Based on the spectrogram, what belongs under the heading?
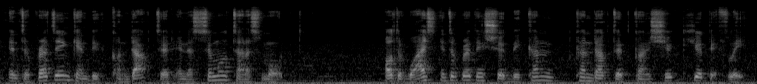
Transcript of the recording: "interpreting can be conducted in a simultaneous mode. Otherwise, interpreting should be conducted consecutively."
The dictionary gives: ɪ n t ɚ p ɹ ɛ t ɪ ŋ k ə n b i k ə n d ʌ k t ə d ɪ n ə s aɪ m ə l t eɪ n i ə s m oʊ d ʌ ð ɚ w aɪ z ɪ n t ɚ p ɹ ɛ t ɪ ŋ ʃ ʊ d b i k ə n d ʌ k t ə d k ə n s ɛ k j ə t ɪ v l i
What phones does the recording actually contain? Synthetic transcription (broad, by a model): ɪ n t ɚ p ɹ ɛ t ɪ ŋ k ə n b i k ə n d ʌ k t ə d ɪ n ə s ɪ m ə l t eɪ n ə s m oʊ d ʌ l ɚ w aɪ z ɪ n t ɚ p ɹ ɛ t ɪ ŋ ʃ ʊ d b i k ə n d ʌ k t ə d k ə n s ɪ k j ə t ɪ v l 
